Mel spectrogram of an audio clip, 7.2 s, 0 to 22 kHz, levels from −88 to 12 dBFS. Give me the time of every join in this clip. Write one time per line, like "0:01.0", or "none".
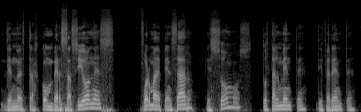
0:02.8
0:04.0
0:05.1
